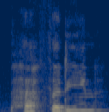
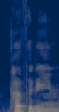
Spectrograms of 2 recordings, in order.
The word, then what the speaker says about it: pethidine: not weird it's just weird to pronounce it's pronounced pethidine pethidine it's something like it's a weird like I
